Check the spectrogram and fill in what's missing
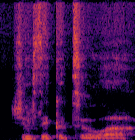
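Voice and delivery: Juicy Couture dropped low and soft; hushed brand name. Shown as a demonstration. Showing off her Juicy Couture, dropped low and soft. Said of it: "I got some Juicy Couture".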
